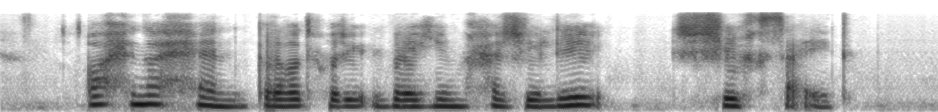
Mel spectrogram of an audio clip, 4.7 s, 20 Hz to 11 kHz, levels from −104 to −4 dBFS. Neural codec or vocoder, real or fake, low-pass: codec, 16 kHz, 2 kbps, FreqCodec, smaller model; fake; 7.2 kHz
